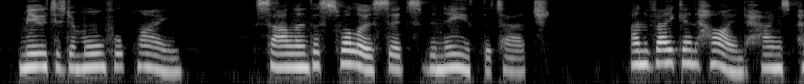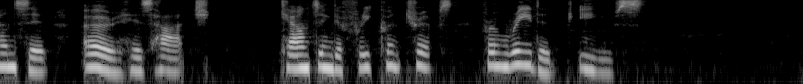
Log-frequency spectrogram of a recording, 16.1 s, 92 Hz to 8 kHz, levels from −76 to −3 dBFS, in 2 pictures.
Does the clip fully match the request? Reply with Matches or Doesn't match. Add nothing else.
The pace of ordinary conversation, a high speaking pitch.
Doesn't match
